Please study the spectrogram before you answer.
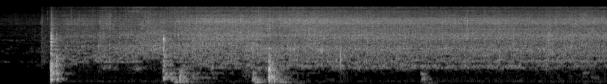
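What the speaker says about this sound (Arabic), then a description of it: "ننزل اللحمه بتاعتنا. انا معايا نص كيلو لحمه مفرومه." Half a kilo of minced meat hits a hot pan with a sharp sizzle, followed by a few spoon clanks and a steady, loud frying hiss that carries on to the end.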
